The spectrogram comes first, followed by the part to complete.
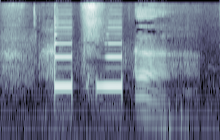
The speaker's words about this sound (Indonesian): tampaknya terputus sambungan teleponnya Ummu Lukman.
